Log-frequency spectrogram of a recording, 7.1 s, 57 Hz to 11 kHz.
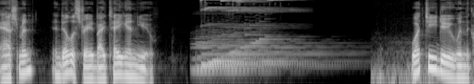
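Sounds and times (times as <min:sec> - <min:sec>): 
speech: 0:00.0 - 0:02.4, 0:06.2 - 0:07.1
bright metallic page-turn signal chime: 0:03.0 - 0:05.1.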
